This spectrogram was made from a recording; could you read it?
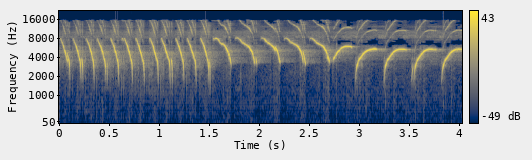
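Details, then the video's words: Canary tutor song for other birds: quick downward-slurred chirps about four per second, slowing into widely spaced rising whistled notes. "Masteran Mp3 Burung Kenari"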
